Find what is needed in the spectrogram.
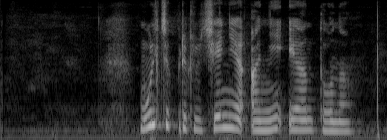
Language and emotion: Russian, neutral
